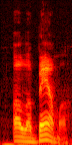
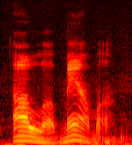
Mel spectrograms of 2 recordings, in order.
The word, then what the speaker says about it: Alabama: You can't say Alabama. You need to say Alabama is the word.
